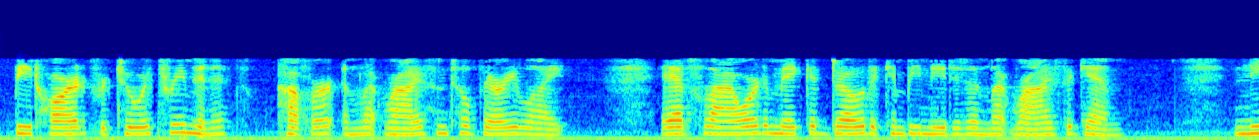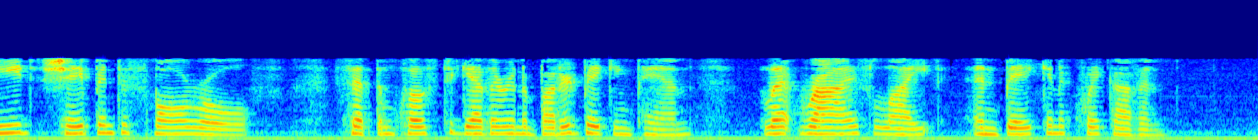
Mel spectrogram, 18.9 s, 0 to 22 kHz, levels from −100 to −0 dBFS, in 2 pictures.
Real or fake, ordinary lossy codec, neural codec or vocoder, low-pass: real; AAC, 16 kbps; none; 7.2 kHz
